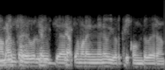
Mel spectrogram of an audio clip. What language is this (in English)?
Malayalam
